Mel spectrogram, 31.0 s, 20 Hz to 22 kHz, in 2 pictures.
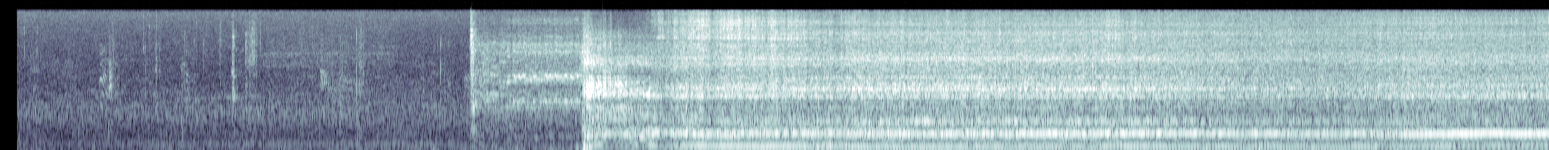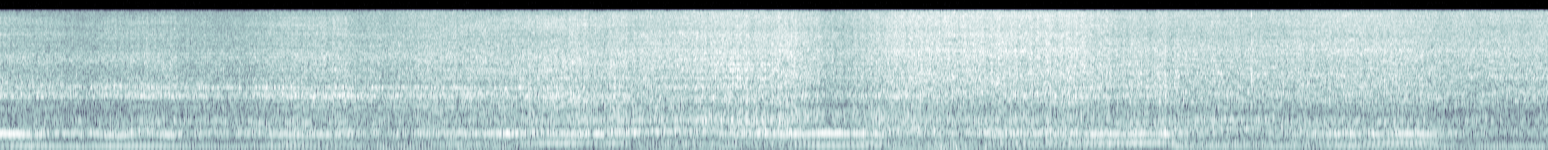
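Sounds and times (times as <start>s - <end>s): engine starter cranking: 4.7s - 7.1s
car engine idling: 4.7s - 30.9s.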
